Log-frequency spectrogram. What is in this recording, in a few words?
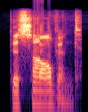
"dissolvent", American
